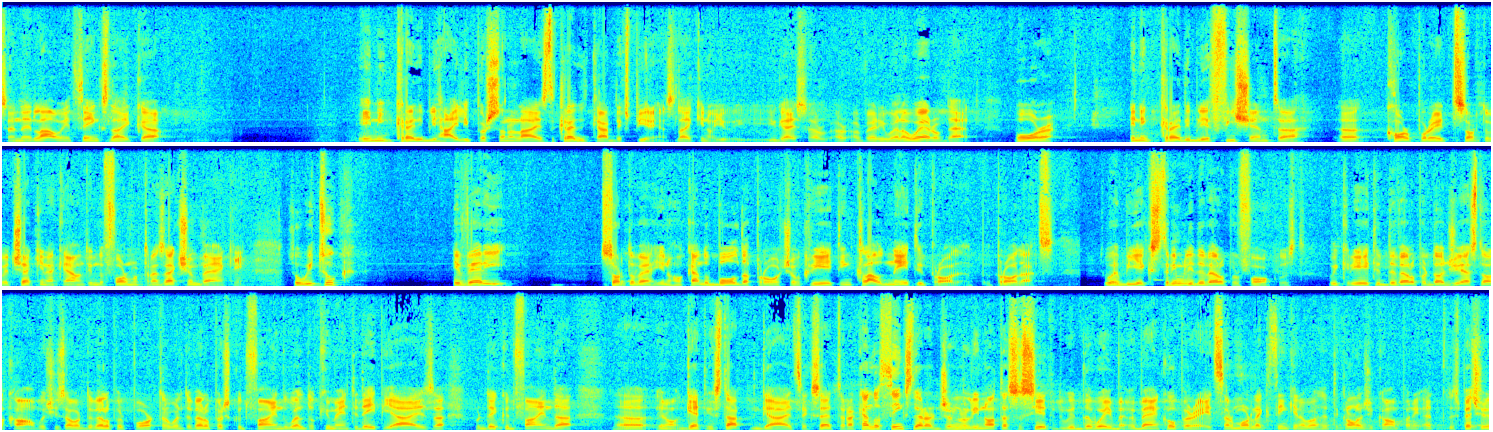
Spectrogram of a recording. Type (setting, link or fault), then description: setting, busy venue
